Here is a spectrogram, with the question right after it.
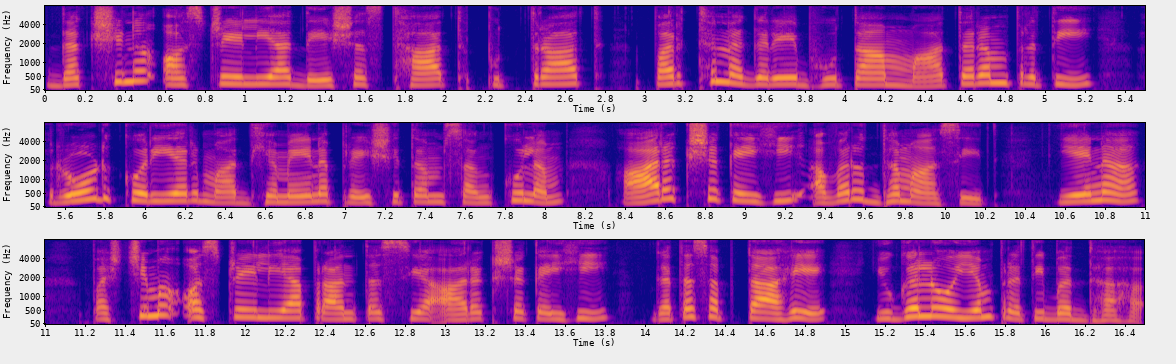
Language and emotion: Sanskrit, neutral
